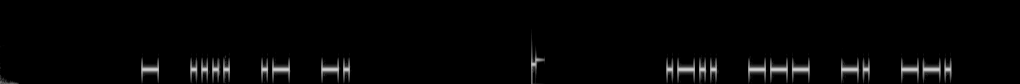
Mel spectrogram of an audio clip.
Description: Morse code, heard as a keyed tone, about 22 wpm, spaced as for 16 wpm, 700 Hz. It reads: THAN LONG
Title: 2x Character Spacing - Top 100 Words - 22wpm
